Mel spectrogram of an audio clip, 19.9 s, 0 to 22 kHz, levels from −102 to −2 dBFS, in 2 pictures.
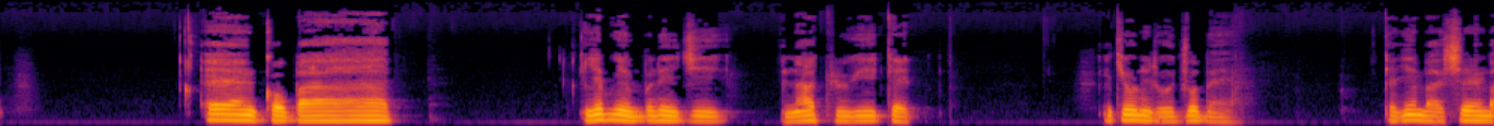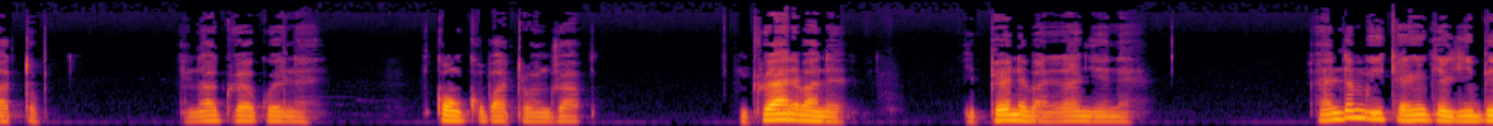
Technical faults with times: none

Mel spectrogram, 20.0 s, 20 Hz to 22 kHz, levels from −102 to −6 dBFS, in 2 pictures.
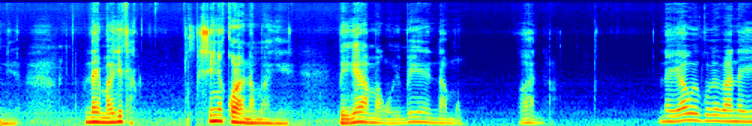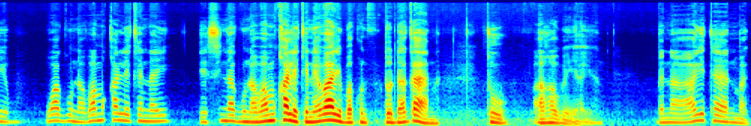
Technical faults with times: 2.52-2.62 short stall from a late packet
4.12-4.19 short stall from a late packet
12.73-13.48 zipper noise

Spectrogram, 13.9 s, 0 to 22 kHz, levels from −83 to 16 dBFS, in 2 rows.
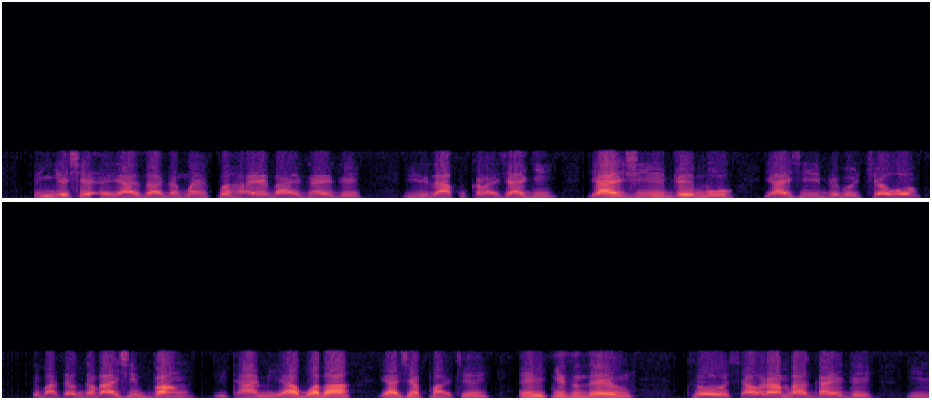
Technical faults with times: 0.00-13.92 4-bit ADPCM compression

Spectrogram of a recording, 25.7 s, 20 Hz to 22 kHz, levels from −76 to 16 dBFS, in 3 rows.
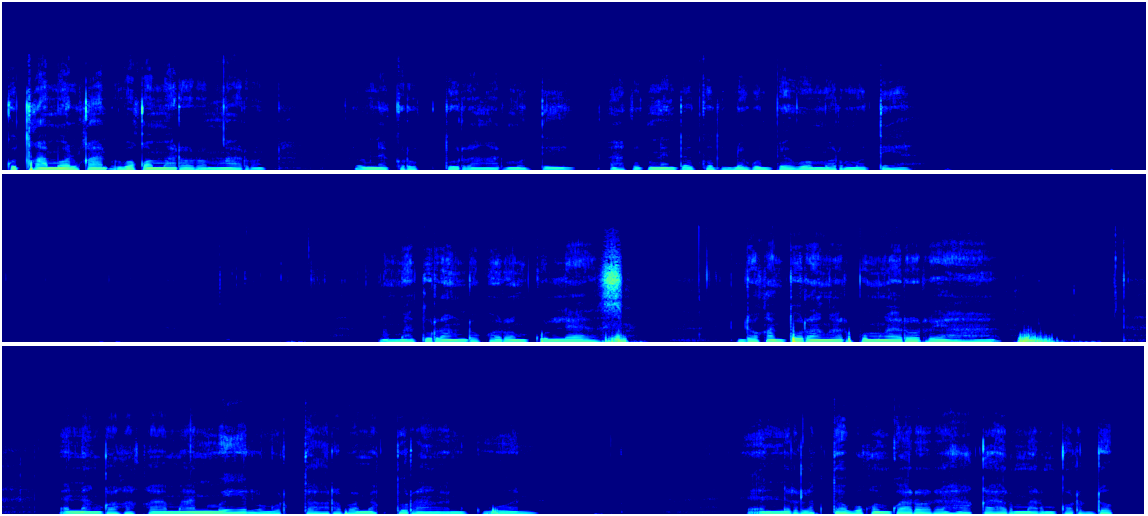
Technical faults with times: none

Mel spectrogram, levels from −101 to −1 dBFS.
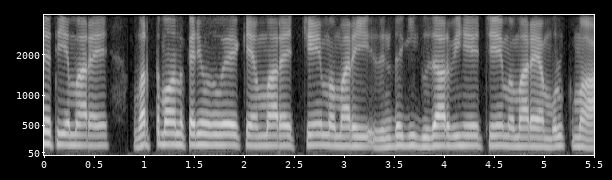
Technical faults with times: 0.00-5.51 clock drift between sender and receiver
0.15-5.40 repeated timing corrections

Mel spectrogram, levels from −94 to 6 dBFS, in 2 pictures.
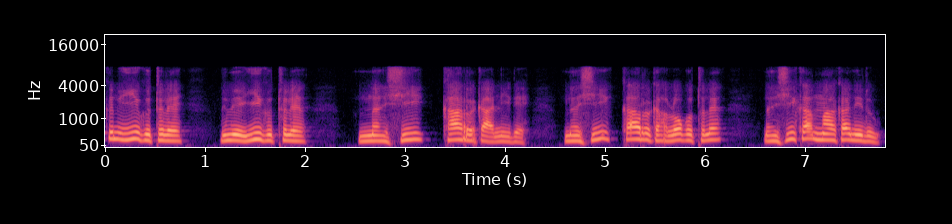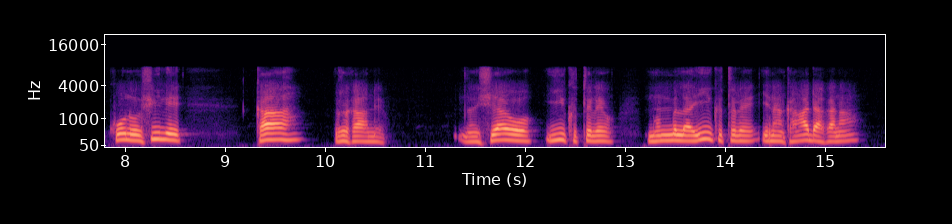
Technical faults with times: none

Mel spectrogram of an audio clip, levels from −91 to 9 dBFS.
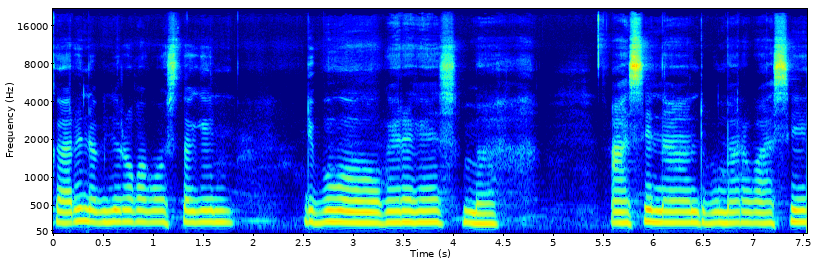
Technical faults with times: none

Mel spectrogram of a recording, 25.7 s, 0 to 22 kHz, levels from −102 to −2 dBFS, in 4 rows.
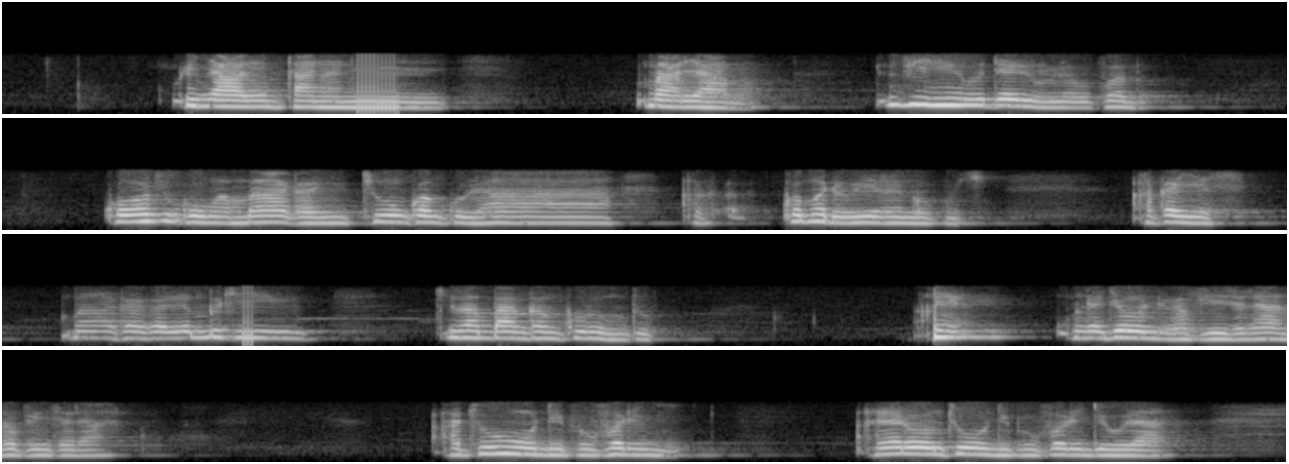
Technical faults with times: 1.78-1.98 packet loss with last packet repeated
14.06-14.10 packet loss with last packet repeated
23.46-23.50 packet loss with last packet repeated

